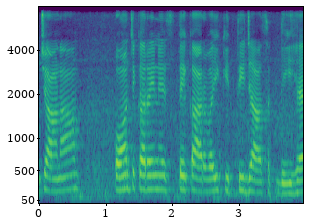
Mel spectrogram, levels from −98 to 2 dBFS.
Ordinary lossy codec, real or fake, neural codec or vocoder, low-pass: none; real; none; 7.2 kHz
